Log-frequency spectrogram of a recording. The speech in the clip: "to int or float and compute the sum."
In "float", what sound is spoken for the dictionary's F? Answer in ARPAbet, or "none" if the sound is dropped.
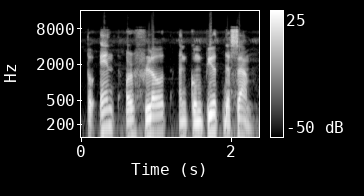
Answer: F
